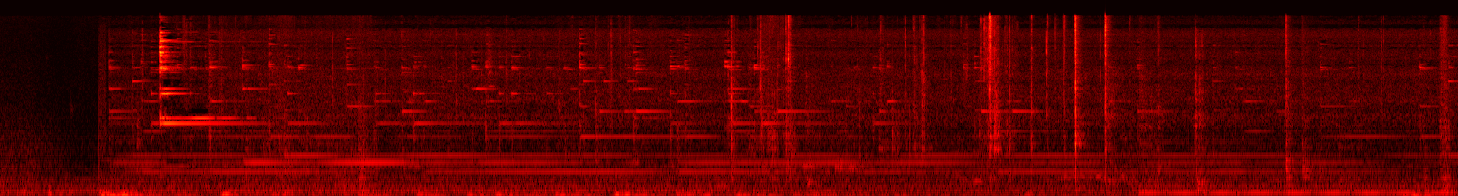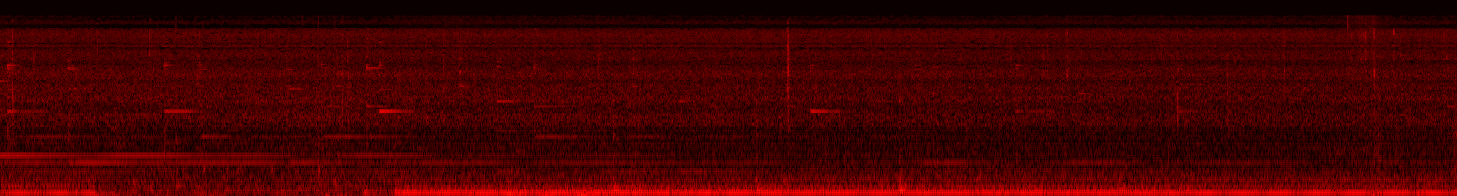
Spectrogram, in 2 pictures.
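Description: Chime-like ringing tones that start about a second and a half in and overlap and sustain, with a few sharp clicks around ten seconds. A low steady hum comes in about eleven seconds in, drops out briefly, and returns.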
